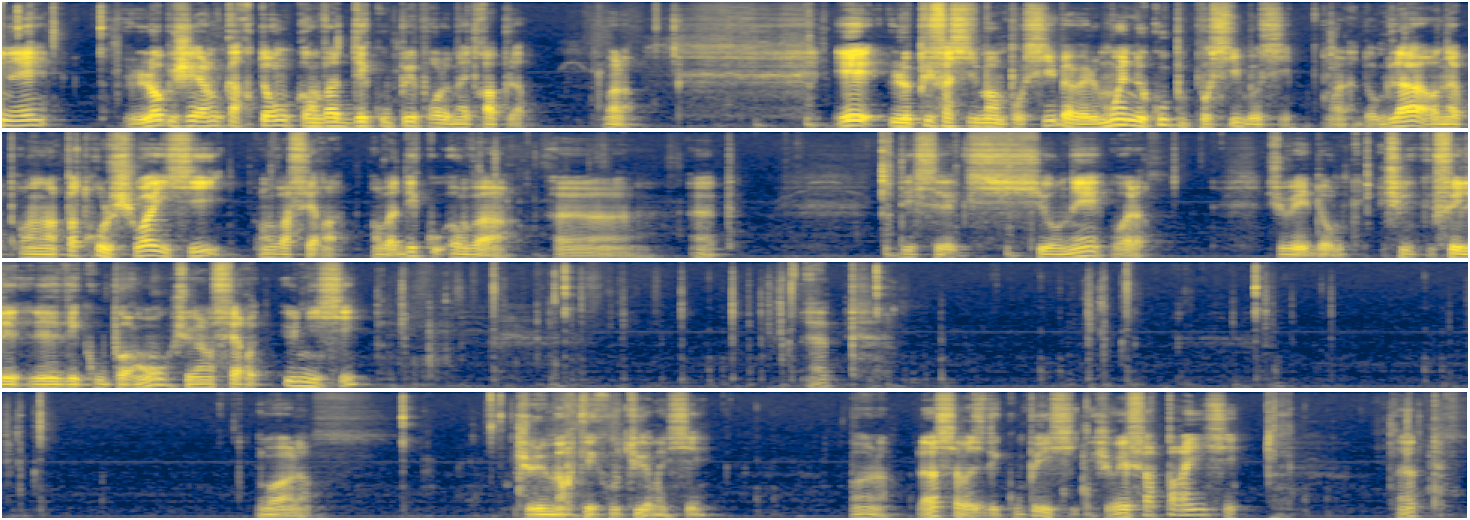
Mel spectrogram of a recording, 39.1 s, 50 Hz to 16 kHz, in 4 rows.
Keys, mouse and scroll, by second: 1.4-2.1 scroll up 2, 2.1 middle click, 5.2 Tab, 5.5 Tab, 10.1-10.6 scroll down 2, 10.6-11.2 scroll up 2, 11.2 scroll up 1, 13.3-14.0 scroll down 2, 14.0-14.8 scroll up 2, 15.8 a, 16.2 a, 16.5 a, 16.9-17.9 scroll up 1, 19.5-20.3 scroll down 1, 20.3-21.1 scroll up 1, 21.7 alt+click, 24.2 alt+shift+click, 25.4-26.4 alt+shift+middle drag, 26.4 alt+shift+click, 26.7-28.1 alt+shift+middle drag, 29.0 alt+shift+middle click, 32.1-32.7 scroll down 1, 32.7 click, 32.9 right click, 33.1 middle click, 34.3 click, 34.9 scroll down 1, 34.9-36.2 scroll up 1, 37.9 alt+click.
